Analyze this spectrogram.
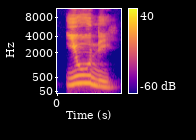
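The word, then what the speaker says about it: Juni: মাই মাই অর্থ কি মে মাস তারপর যেটা জুন জুলাই এটাই সচরাচর সবাই ভুল করবেন এটা কি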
